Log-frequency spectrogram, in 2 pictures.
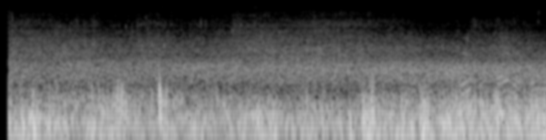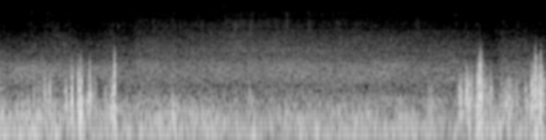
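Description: Wind rumbling and buffeting on the microphone, with small waves lapping in the shallows. A few brief, sharper sounds come about six seconds in.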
